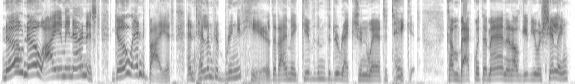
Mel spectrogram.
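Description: A storybook reader voicing an excitable, delighted old gentleman, hearty and exclamatory, stammering with eagerness. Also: medium pitch, fairly quick, clean tone, no echo, pitched above the performer's own voice, natural voice. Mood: excited, delighted. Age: older. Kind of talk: dramatic storybook character reading.

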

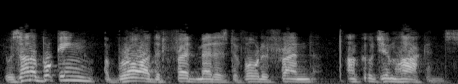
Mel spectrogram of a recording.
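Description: A man's voice: medium pitch, lively intonation, normal speed, slightly rough. Male narrator on vintage radio. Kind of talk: scripted radio documentary narration. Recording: dull 1950s radio broadcast.

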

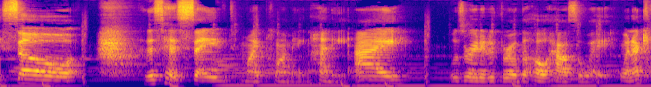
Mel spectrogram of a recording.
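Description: A young woman chatting to camera in her bedroom, animated and talkative, calling viewers y'all and honey, with a deep voice. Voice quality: deep, low voice. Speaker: lifestyle vlogger. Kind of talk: casual chat to camera. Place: bedroom at home. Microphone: camera mic, seated facing camera. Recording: roomy bedroom echo.

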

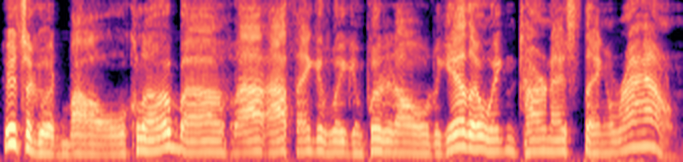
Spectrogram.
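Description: A man playing a baseball manager haltingly giving platitudes in a parody sports interview. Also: fairly high pitch, fairly bright tone. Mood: flatly hopeful. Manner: halting, cliché-spouting.

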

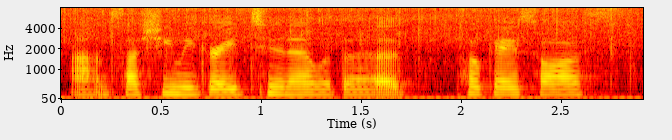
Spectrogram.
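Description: Young woman, mid-pitched, casual restaurant cook-demo guest, audible frying noise around the voice. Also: steady tone, moderate pace, mellow, rough recording. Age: young adult. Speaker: restaurant assistant manager demonstrating a dish. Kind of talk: casual live cooking demonstration. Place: TV studio kitchen, indoors. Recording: clear sizzling pan noise. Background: frying and sizzling.

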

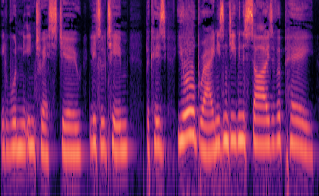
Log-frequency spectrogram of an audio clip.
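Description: A woman voicing a grumpy, scornful male carp in a children's story, speaking with slow disdain. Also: low voice, fairly even intonation, warm tone.

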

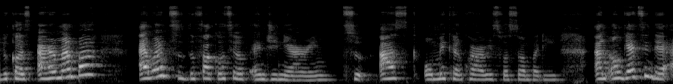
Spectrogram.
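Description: A young woman chats to her viewers from a curtained room, her voice sitting a little high. She is friendly and informal, circling back over the same points and calling everyone "guys". She speaks to a camera set a short distance away. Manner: chatty, repeats phrases, talks to viewers as "guys". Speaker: vlogger. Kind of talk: casual advice vlog to camera. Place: indoor room with curtains behind.

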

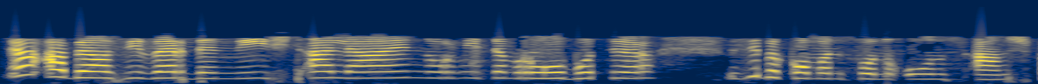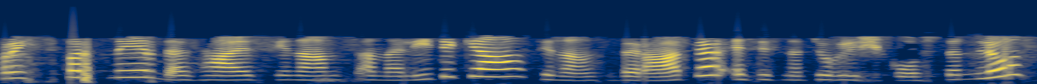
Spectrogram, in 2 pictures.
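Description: A woman's voice: high-pitched, normal speed, no echo. Woman on a tinny phone line, non-native German. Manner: explanatory, frequent tag questions seeking confirmation. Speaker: call-centre agent selling online trading. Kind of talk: phone sales pitch. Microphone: telephone call.

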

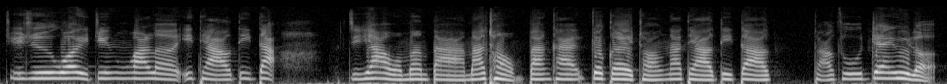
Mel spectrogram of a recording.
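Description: A woman's voice: on the high side, fairly even intonation, unhurried, smooth, no room sound, lightly acted. A young woman voicing a loyal, eager cartoon duck who quacks between sentences. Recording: loud music behind.

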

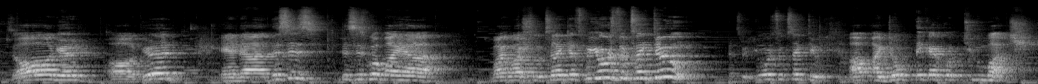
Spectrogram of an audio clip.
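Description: A man's voice: high-pitched, expressive, measured pace, a bit bright. A man playing Batman as a flustered host of a comedic cooking show, rambling through the steps and snapping into angry outbursts, in a home kitchen. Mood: explaining. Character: Batman, gruff brooding male superhero cooking. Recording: very echoey room, mic far off, faint music.

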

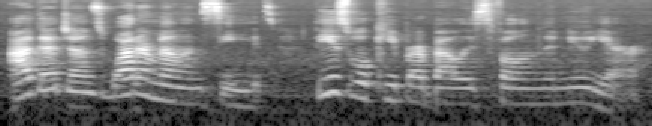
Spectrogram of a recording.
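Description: A woman's voice: lowish voice, lively intonation, moderate pace, vocal fry, bright, forceful tone, slight background noise, heavily acted. A woman voicing an eager, inquisitive little boy in a children's storybook. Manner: inquisitive, earnest.

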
